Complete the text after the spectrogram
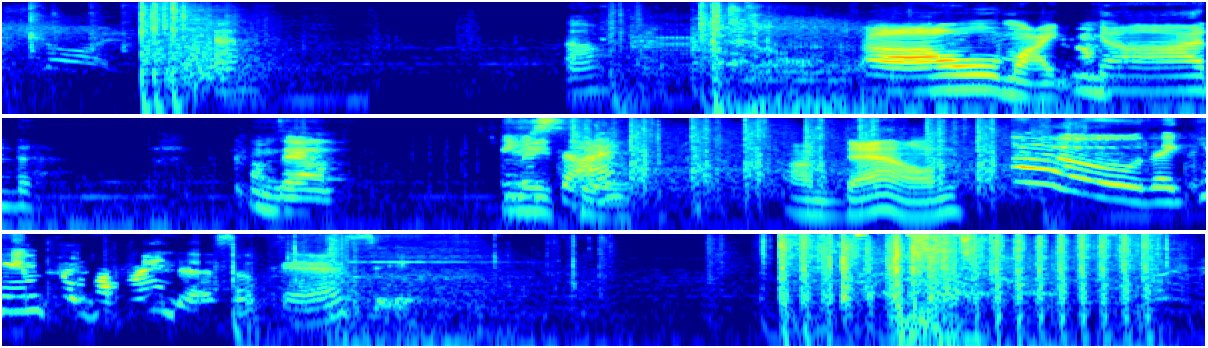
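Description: Gunfire rattles in rapid bursts from a video game.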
